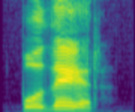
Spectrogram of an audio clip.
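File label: "poder", Spanish, female, slow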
